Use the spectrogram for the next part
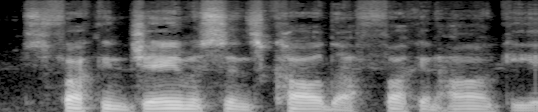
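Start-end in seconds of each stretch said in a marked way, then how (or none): none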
